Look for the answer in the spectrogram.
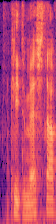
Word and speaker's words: Clytemnestra: En Clytemnestra, volgens mij, zeg ik dat goed? – Ja.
